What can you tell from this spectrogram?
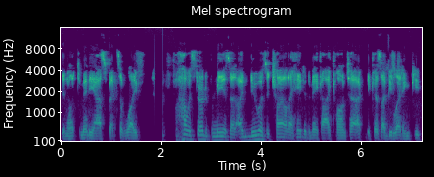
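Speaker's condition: Bilateral cleft lip and palate, severe; facial disfigurement

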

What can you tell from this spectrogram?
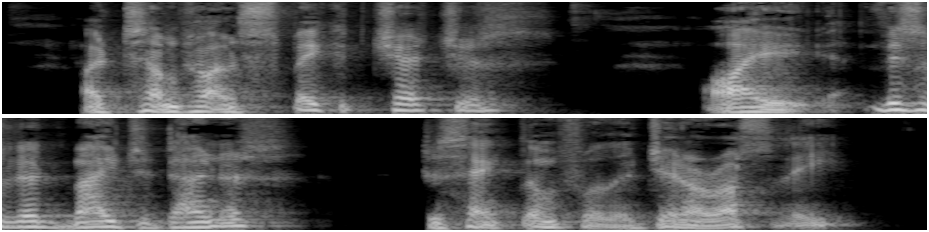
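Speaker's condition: Breathing-related speech difficulty

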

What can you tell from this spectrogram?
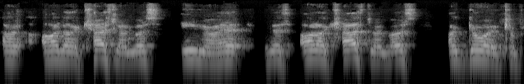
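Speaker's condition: Down syndrome

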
